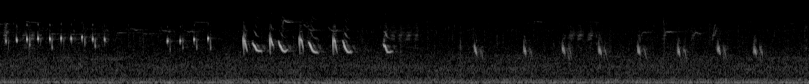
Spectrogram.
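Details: Northern mockingbird singing: a run of quick repeated notes, then a change to a new phrase, then a series of sharp downslurred notes spaced about half a second apart, over a low background hum.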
